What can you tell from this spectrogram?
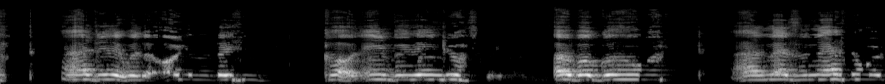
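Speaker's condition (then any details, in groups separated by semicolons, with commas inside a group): Cerebral palsy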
